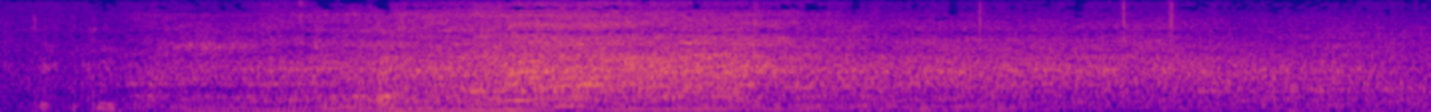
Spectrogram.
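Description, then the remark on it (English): Cars move through a busy street intersection, heard while walking, engines revving and accelerating while steady road noise fills the background, with a brief hint of voices under the traffic. “Cars.”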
